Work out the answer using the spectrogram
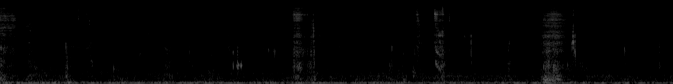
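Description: A person eating: faint chewing and mouth sounds over a mouthful of braised chicken, with a few short louder smacks about three, four and a half, and five and a half seconds in. A steady low hum runs underneath.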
